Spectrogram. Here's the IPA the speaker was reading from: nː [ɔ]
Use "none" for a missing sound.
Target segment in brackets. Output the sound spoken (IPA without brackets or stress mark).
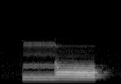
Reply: ɔ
